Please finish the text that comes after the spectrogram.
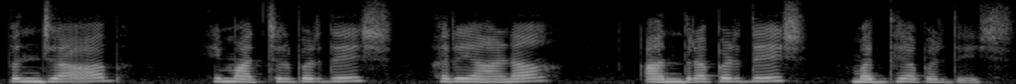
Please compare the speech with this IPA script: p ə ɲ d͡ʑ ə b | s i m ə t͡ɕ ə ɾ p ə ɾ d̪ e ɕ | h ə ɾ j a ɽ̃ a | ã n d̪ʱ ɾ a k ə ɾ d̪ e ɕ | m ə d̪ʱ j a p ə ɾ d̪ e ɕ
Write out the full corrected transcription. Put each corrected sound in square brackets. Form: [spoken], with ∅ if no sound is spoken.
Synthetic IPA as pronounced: p ə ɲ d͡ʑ [a] b | [h] i m [a] t͡ɕ ə [l] p ə ɾ d̪ e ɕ | h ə ɾ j a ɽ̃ a | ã n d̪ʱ ɾ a [p] ə ɾ d̪ e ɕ | m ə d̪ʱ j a p ə ɾ d̪ e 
